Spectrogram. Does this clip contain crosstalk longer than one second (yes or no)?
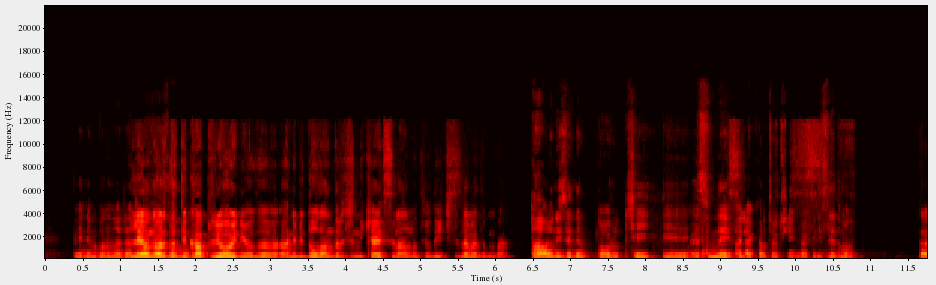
yes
